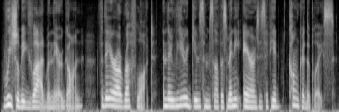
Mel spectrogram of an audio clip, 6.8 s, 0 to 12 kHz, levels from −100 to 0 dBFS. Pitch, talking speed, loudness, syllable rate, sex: 185 Hz, 255 wpm, -17 LUFS, 6.2 syllables/s, female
